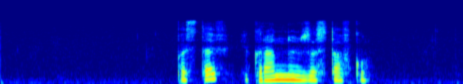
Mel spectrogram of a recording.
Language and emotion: Russian, neutral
